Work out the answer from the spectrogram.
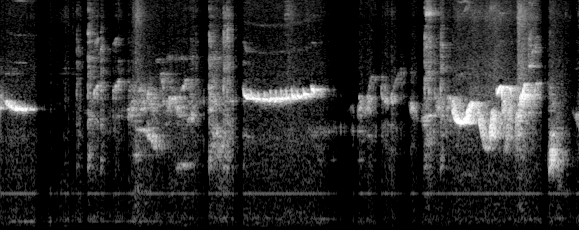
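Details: White-rumped shama singing, recorded unedited: varied clear whistled phrases, some sliding and warbled, in bursts separated by short gaps, over a constant faint electrical hum.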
